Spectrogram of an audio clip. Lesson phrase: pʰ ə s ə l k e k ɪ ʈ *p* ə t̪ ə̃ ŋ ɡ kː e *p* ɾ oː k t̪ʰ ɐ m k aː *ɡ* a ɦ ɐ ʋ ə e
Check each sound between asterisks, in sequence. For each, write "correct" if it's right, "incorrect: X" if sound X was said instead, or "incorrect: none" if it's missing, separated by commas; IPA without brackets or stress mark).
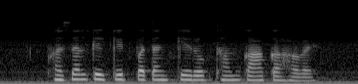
correct, incorrect: none, incorrect: k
